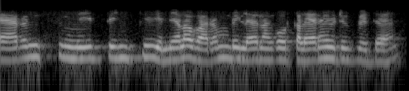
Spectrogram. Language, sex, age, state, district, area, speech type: Tamil, female, 45-60, Tamil Nadu, Thoothukudi, rural, conversation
